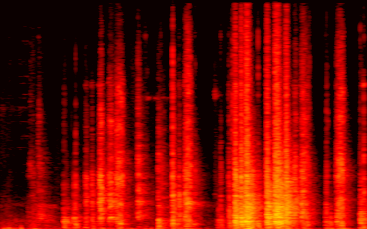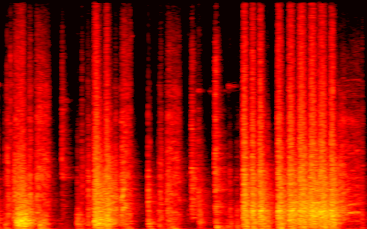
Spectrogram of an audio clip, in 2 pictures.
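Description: Repeated knocks, bangs and cracks of demolition work on a hollow ceiling beam being broken open, coming in bursts, with a quick run of about eight strikes near the end.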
